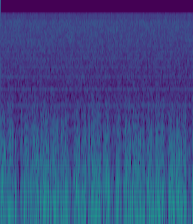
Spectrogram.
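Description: Steady low rumble with irregular rustling on the camera microphone: handling noise from the camera being held and the card moved close to the lens.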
